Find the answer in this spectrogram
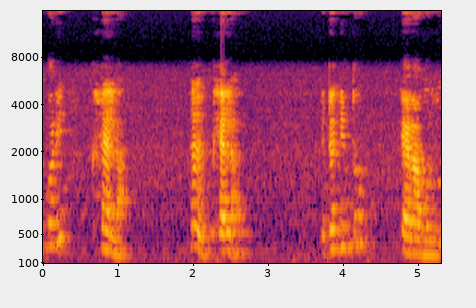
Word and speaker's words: খেলা: খেলা, এটা কিন্তু বিবৃত উচ্চারণ। খেলাটা আমরা উচ্চারণ করি খেলা।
